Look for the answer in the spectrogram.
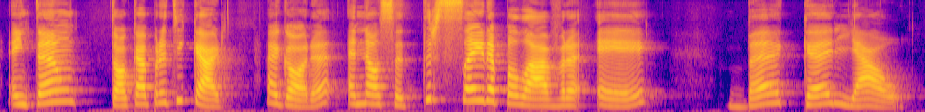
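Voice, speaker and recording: A woman with a European Portuguese accent teaching pronunciation, saying model words slowly and carefully for students to repeat. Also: high-pitched, smooth. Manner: slow, carefully enunciated model words for repetition. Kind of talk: pronunciation lesson.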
